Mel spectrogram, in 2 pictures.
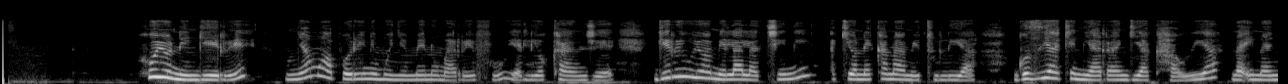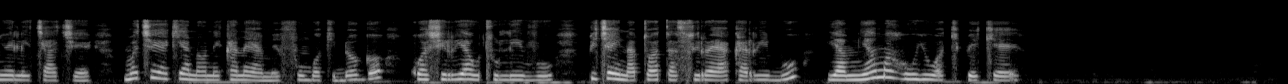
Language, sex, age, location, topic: Swahili, female, 25-35, Nairobi, government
